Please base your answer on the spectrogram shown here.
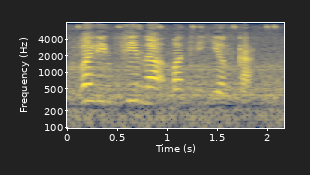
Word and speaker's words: Valentina Matvienko: Will you pronounce her name again? Valentina Matvienko.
